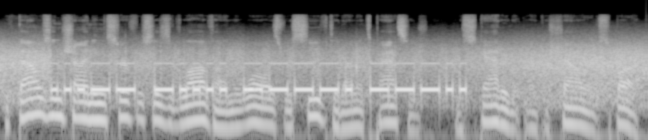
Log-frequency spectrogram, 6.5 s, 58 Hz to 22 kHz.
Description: Morse code, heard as a keyed tone, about 18 wpm, 500 Hz, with speech in English. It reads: 3698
